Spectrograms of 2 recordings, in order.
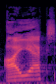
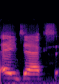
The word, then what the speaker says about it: Ajax: So it's Ajax is how you pronounce the soccer team, because for years I've called it Ajax. Like 100%. – Yeah, and in Dutch we say A for the A. So, yes, it's Ajax in English.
